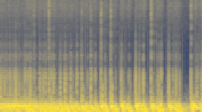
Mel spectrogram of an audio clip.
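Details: Loud, low, rapidly throbbing rhythmic buzzing: lab recordings from microelectrode arrays/silicon probes of hundreds of neurons during a seizure, converted to sound.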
